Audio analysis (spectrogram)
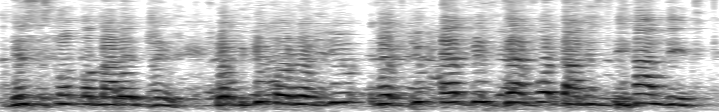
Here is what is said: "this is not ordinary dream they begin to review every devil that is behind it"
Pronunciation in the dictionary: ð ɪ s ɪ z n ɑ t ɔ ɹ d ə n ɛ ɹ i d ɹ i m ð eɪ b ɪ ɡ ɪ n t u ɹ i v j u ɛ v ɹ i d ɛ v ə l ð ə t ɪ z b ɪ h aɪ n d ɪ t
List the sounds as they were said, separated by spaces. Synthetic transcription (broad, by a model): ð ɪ s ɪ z n ɑ t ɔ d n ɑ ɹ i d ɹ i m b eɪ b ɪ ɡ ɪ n t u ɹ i b j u ɛ v ɹ i d ɛ v ə l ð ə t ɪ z b ɪ h aɪ n d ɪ t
